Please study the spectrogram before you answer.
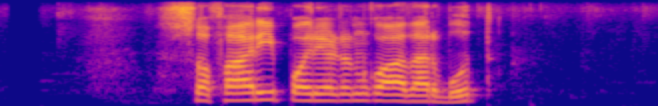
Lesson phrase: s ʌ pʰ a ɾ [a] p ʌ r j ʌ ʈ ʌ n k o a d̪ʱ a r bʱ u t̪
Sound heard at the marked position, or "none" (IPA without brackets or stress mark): i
